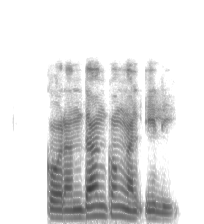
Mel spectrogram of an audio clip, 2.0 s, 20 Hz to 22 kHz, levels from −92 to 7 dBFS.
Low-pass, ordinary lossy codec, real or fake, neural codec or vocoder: 7.2 kHz; Opus, 32 kbps; real; none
